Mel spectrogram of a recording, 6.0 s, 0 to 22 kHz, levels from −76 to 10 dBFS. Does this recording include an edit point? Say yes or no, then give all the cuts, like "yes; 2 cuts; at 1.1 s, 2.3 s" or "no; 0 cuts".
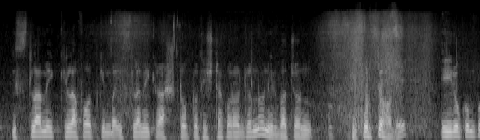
no; 0 cuts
